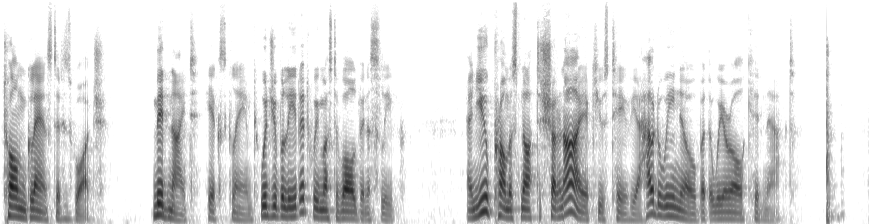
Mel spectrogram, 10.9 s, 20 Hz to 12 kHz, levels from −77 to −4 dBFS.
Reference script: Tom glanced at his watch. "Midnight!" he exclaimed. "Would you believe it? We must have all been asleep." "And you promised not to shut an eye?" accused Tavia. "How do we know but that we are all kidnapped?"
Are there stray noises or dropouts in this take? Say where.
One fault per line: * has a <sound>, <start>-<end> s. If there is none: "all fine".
* has a tap, 10.3-10.6 s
